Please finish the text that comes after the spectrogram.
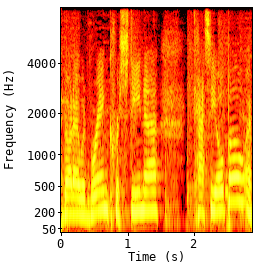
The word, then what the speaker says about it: Cacioppo: I thought I would bring Christina Cacioppo. I pronounced it correct, I'm hoping, Christina?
